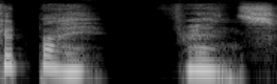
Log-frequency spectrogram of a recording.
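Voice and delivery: high-pitched voice. Voicing a character left behind as the others leave: goodbye like a final farewell. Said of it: "Don't say it like that".

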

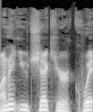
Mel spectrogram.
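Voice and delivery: ordinary talk

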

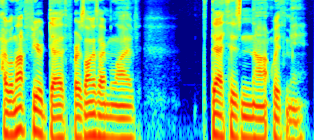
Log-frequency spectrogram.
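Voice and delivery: normal talking voice

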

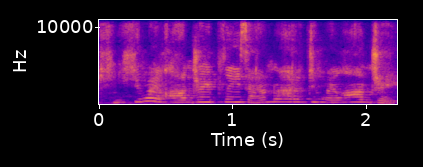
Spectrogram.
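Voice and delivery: high, mock yelled delivery. Retelling what a friend from the kids' bunker would do: imitating Miles yelling. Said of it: "he would yell at me".

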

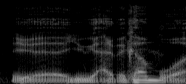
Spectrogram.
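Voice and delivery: put-on low, quiet growl with creaky vocal fry.

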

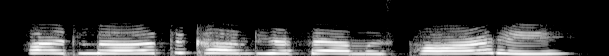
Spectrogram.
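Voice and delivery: very high-pitched mocking mimicry. Narrator reads Jackson repeating the other boy's words after he runs off: high-pitched mocking mimicry. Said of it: "mimicked Jackson in a high-pitched voice".

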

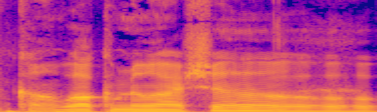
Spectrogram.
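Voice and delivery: put-on spooky ghost voice, disguised. Opening the group's show in a changed spooky ghost voice. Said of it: "You tried to change your voice".

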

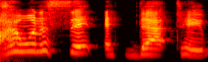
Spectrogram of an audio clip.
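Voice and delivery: loud, furious, pissed-off yell. Retelling a man who yelled at them at the register: mock-angry yell. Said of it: "unnecessarily pissed off tone I've ever heard".

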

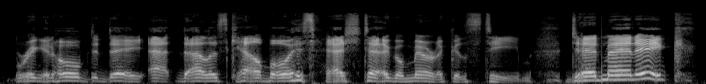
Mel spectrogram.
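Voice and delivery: slow, drawn-out wrestler promo delivery. Reading a tweet aloud after being asked to do it in his voice: Undertaker voice. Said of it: "you gotta say that in his voice".

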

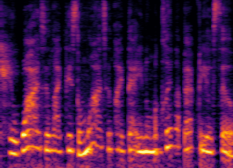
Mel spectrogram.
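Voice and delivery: very high, exasperated, scolding yell. Retelling scolding a child over a messy room: imitating herself yelling. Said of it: "yelling and raising my voice at Kay".

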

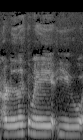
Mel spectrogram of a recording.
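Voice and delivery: ordinary delivery

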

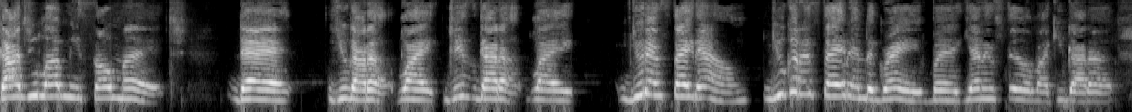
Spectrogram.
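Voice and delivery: emotional, choked-up voice, close to tears. Speaking about Jesus getting up from the grave, getting emotional, near tears. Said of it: "I'm getting emotional now".

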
